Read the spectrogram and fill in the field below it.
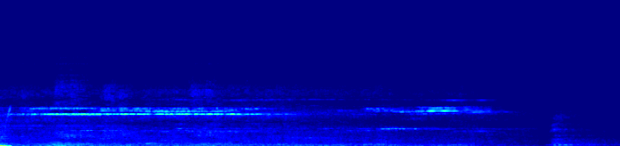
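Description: A train's brakes squeal as Suneo pulls the brake: a sustained high-pitched metallic screech over a dense rumble of rolling wheels, fading out abruptly near the end as the train stops, followed by a brief low thump.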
